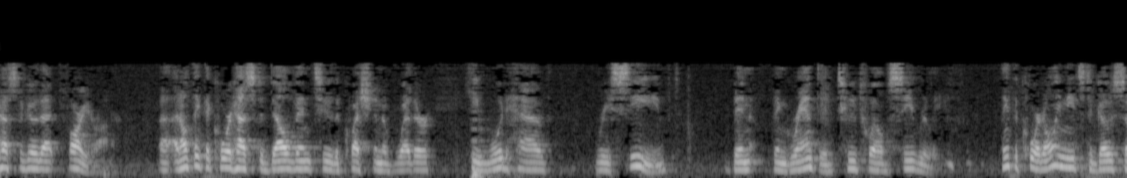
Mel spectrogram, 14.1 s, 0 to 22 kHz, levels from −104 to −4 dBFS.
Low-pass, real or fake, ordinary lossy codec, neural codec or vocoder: 7.2 kHz; real; MP3, 24 kbps; none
